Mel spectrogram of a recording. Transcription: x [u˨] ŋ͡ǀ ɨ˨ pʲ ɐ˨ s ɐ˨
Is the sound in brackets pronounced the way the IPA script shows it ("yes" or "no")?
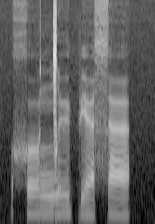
no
